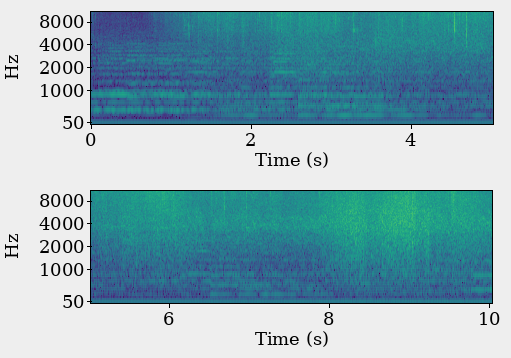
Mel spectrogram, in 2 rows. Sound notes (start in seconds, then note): 2.6 birds chirping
